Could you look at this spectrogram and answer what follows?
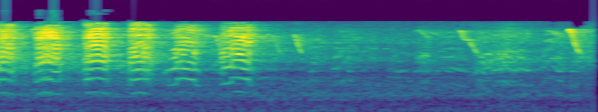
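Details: Maritaca parrot calls from Brazil: a fast series of strident, raspy squawks in quick succession, trailing off into quieter distant screeches and thin high sweeps.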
